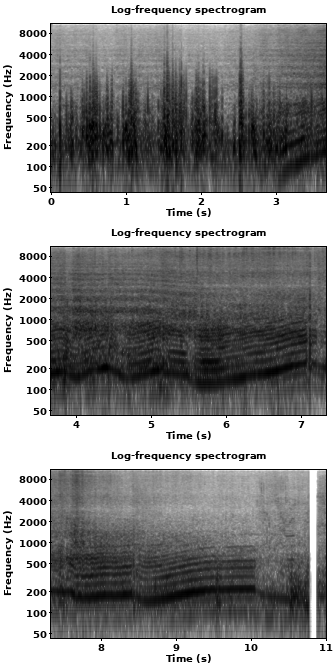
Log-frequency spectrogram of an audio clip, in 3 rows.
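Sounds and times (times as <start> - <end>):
car engine accelerating through gears: 2.5 - 11.0.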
